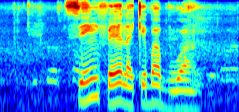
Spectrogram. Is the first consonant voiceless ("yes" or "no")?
yes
